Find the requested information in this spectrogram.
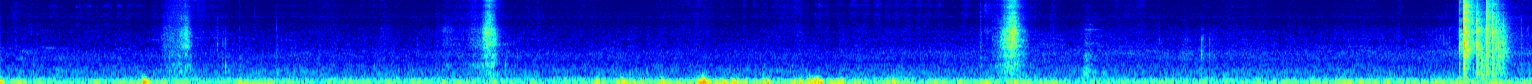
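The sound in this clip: Faint scratchy strokes while eyes are being drawn: a few short, brittle scrapes separated by long, near-silent pauses, with one louder burst of strokes near the end.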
